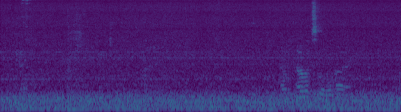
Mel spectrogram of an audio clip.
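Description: Steady low rumble of room noise, with faint distant voices about four and a half seconds in.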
